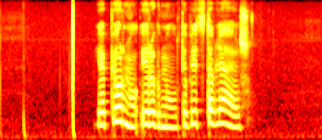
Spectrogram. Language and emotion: Russian, neutral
